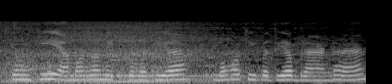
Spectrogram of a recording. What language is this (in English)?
Punjabi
